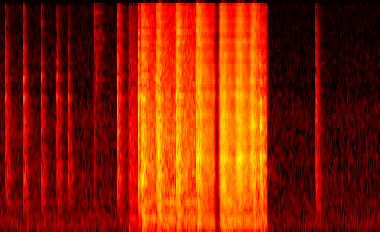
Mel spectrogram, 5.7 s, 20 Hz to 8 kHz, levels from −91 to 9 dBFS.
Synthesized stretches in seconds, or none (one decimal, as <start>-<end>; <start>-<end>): 3.0-3.8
